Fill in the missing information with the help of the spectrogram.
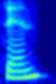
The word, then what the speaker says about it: CIN: The initiative, known around the agency as CIN Study, pronounced SIN, is a bit of a mystery even to insiders.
